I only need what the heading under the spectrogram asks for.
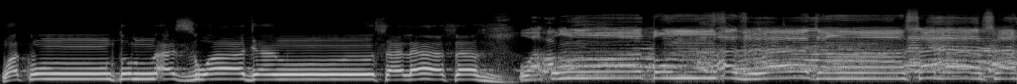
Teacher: كنتم में कुन में गुन्ना होगा, तुम में गुन्ना नहीं होगा, अजवाजन में गुन्ना होगा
